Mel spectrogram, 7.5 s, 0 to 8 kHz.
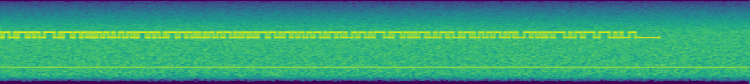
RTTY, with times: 0.0-0.7 …
0.9-1.8 SPIELE
1.9-2.8 FINDEN
3.0-3.3 IN
3.4-5.2 UNTERHACHING
5.4-6.4 STATT.

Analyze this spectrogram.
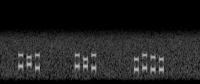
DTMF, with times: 0.2-0.4 906
0.8-1.0 976
1.3-1.6 1621

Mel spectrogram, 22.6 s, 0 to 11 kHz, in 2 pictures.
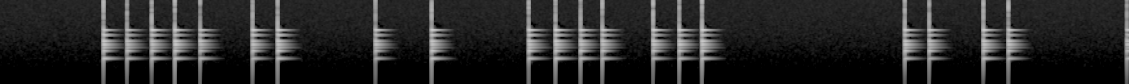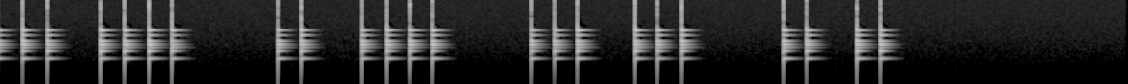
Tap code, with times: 1.1-7.1 WAS
9.1-20.2 GOING

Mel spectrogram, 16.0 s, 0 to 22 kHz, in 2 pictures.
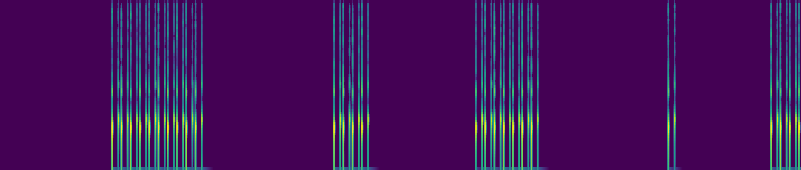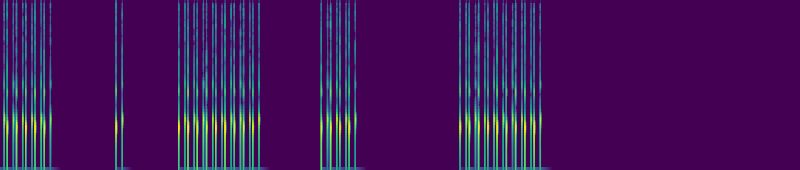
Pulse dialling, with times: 1.1-2.0 0
3.3-3.7 4
4.8-5.4 7
6.7-6.8 1
7.7-8.5 9
9.2-9.3 1
9.8-10.6 9
11.2-11.6 4
12.6-13.4 9

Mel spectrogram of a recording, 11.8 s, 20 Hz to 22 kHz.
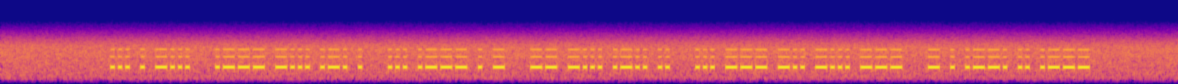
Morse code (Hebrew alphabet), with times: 1.1-1.9 שוב
2.2-3.6 עברו
3.9-5.0 שעות
5.3-6.7 מבלי
7.0-9.0 שהדבה
9.3-10.9 תופיע

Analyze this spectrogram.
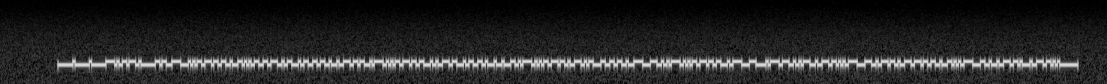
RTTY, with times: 1.6-2.0 LOS
2.2-4.0 PRINCIPALES
4.2-5.5 CACIQUES
5.7-7.0 ABIPONES
7.2-8.8 COMENZARON
9.0-9.1 A
9.3-10.6 PROPAGAR

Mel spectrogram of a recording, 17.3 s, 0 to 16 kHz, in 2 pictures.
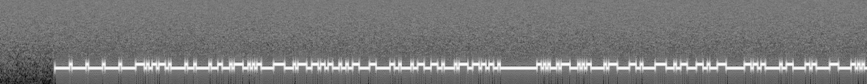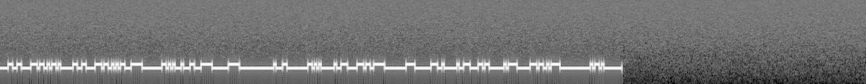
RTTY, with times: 1.9-3.1 QUESTE
3.3-4.7 CAMPANE
4.9-7.3 PRESENTANO
7.6-8.9 VALORI
9.1-9.6 DI
9.8-12.2 STRUTTURA
12.4-13.9 TONALE
14.1-14.7 ED

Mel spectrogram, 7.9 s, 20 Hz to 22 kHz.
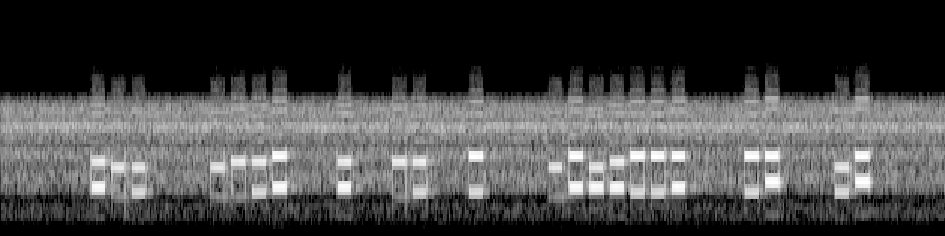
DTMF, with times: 0.8-1.2 814
1.8-2.4 1259
2.8-2.9 8
3.3-3.5 25
3.9-4.0 6
4.6-5.7 1978669
6.2-6.5 6#
7.0-7.2 4#

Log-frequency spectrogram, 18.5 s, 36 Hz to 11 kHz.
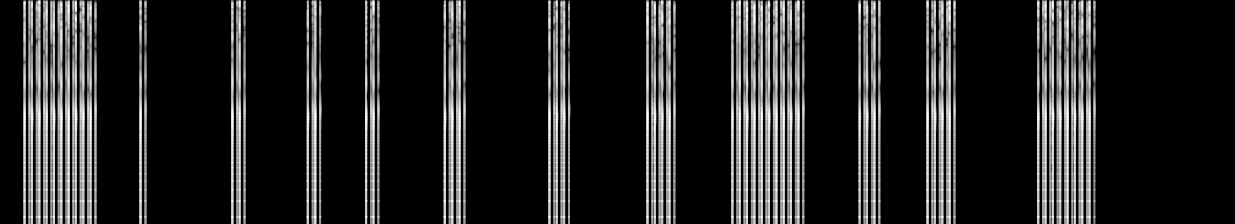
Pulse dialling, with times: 0.4-1.5 0
2.1-2.2 1
3.5-3.7 2
4.6-4.9 2
5.5-5.7 2
6.7-7.0 3
8.3-8.6 3
9.7-10.2 4
11.0-12.1 0
12.9-13.2 3
13.9-14.4 4
15.6-16.5 8

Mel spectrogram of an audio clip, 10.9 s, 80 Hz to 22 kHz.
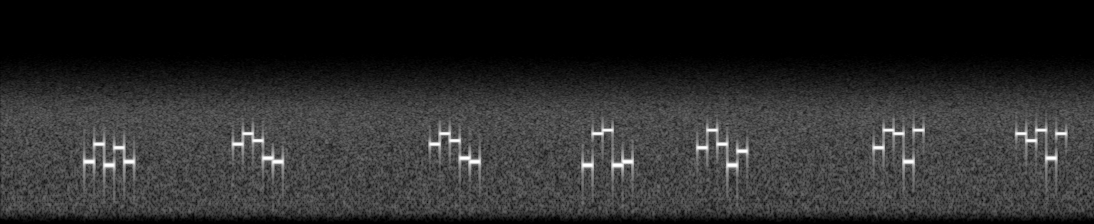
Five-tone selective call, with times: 0.8-1.3 27162
2.3-2.8 70832
4.3-4.8 70832
5.8-6.3 10012
7.0-7.5 66715
8.7-9.2 66022
10.2-10.7 08830

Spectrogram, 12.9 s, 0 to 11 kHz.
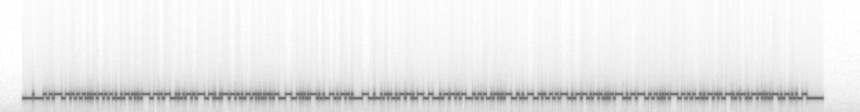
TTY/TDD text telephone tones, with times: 0.6-1.0 IT
1.1-1.5 IS
1.6-2.3 PART
2.5-2.8 OF
3.0-3.4 THE
3.6-5.1 ARDMORE,
5.3-6.7 OKLAHOMA
6.9-8.9 MICROPOLITAN
9.1-10.9 STATISTICAL
11.2-12.2 AREA.

